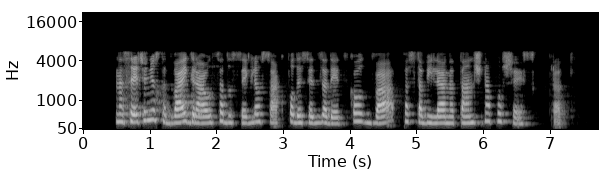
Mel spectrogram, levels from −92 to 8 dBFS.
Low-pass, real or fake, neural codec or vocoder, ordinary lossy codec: 5.4 kHz; real; none; none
